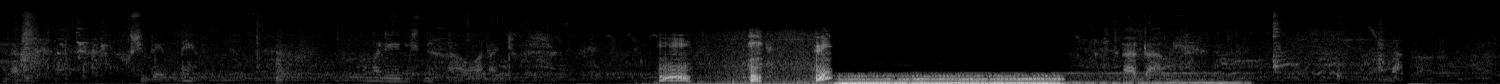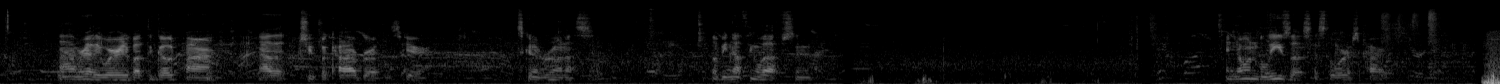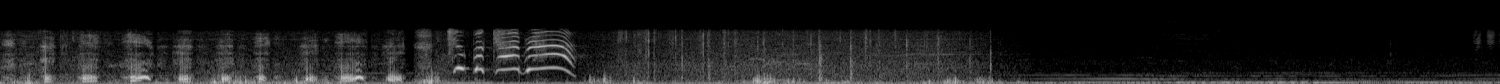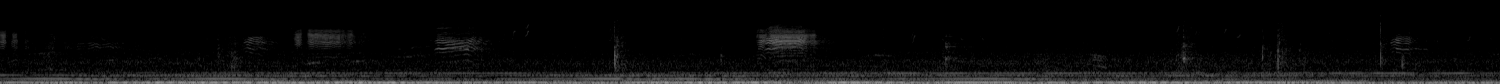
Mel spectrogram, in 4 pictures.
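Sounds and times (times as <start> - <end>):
person making guttural grunts: 6.6 - 8.4, 29.8 - 34.4
low rumble: 7.0 - 12.6, 29.8 - 34.6, 39.4 - 60.0
goat bleating: 44.7 - 45.3, 48.0 - 48.6, 52.6 - 53.2.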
